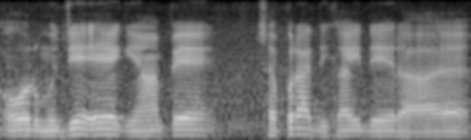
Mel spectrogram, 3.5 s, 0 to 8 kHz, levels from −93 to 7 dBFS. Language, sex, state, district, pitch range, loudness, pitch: Hindi, male, Rajasthan, Bikaner, 105-120 Hz, -17 LUFS, 110 Hz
